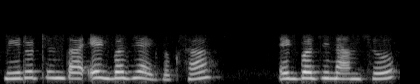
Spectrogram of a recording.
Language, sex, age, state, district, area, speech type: Nepali, female, 18-30, West Bengal, Darjeeling, rural, conversation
